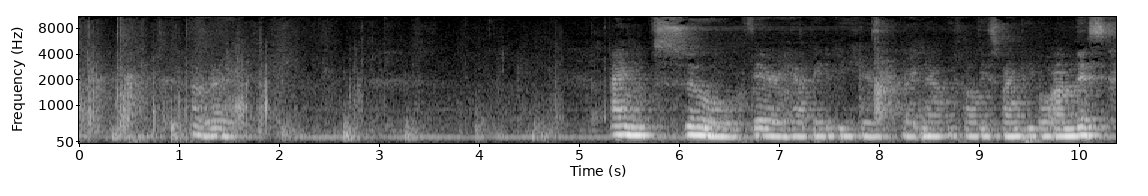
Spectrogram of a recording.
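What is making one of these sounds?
A young woman speaks into a microphone over loudspeakers.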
